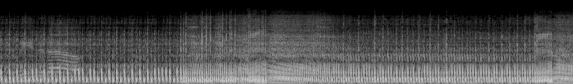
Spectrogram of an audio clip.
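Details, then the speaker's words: Vintage Homelite XL12 two-stroke chainsaw during carburetor tuning, after setting the low-speed mixture: revs up crisply and drops back to a steady idle without stumbling or loading up; good throttle response; normal idle and throttle response. "um so see that sounds pretty good we got we got good throttle response and it's idling without loading up"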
